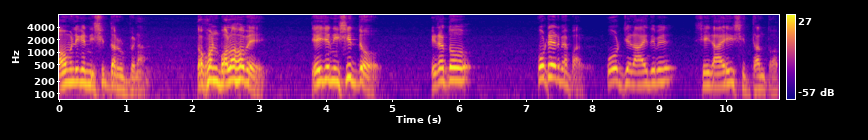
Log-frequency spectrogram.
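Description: A man speaks at a high pitch, his pitch varying in an ordinary way. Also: big swings in loudness. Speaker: political commentator. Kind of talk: opinion monologue.

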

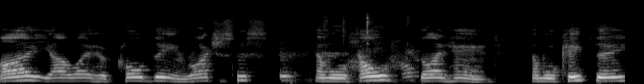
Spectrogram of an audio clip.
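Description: With a dark, mellow tone and ordinary pitch variation, the voice goes at a fairly slow pace against a quiet background. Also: man. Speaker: Bible reader in online meeting. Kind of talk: scripture reading. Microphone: video call.

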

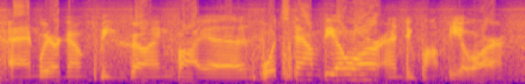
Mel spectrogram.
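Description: Noticeable background noise sits behind the speech. The man's pitch varies in an ordinary way. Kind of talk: radio call to air traffic control. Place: plane. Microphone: headset.

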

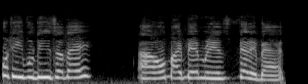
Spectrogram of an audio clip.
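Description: A squeaky, high-pitched put-on character voice rattles along at a fairly quick pace.

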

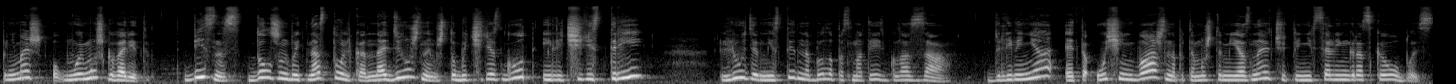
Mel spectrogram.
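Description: At a moderate pace, a woman speaks with lively intonation, a fairly high pitch and a dark, mellow tone. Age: 60s. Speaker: retired entrepreneur and network marketer. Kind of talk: interview. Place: home room. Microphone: lapel.

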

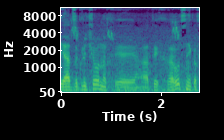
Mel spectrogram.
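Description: Noticeable background noise sits under a dry sound with no echo. The pace is fairly slow, with ordinary pitch variation. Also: man. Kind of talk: investigative report introduction. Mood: serious, measured. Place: waterside. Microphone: phone near.

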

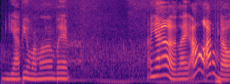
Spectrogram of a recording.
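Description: A woman's voice is heard over noticeable background noise. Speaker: game roleplayer. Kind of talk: in-character game roleplay chat. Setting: online game voice chat.

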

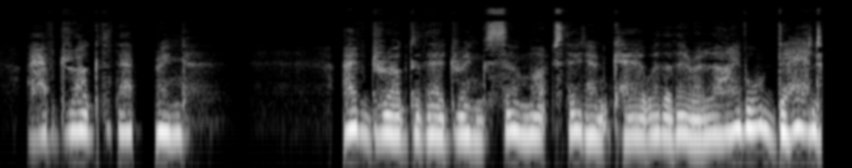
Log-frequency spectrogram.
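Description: In a put-on character voice, a woman speaks at a fairly slow pace and extremely low pitch, her slightly mellow tone carrying a husky, rough edge and fairly even intonation.

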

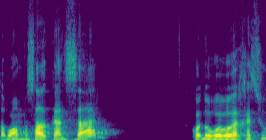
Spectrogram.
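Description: With a quiet background, a man is speaking. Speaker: preacher. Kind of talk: sermon. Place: church. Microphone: podium.

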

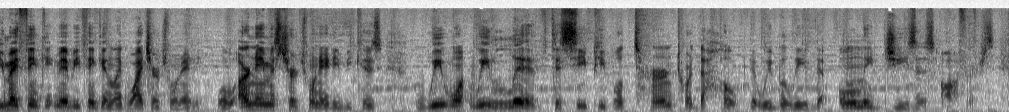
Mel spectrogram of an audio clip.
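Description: A man talks at a moderate pace with hardly any pauses. Faint music plays in the background. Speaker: pastor. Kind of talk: promotional invitation to camera.

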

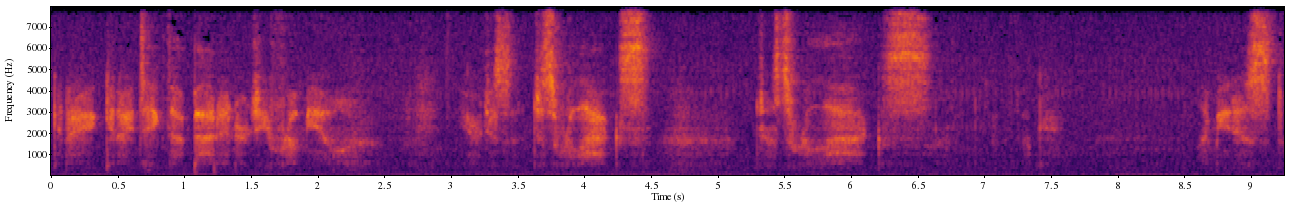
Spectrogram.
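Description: A woman whispers at a fairly slow pace, leaving long, frequent pauses as her loudness swings widely. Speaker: booktuber / ASMR beginner. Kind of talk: ASMR personal attention and book recommendation. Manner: soft, whispered, repetitive, calming. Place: home room.

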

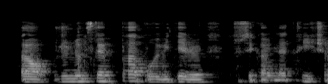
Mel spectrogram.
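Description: This man speaks moderately fast with a medium pitch. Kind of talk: gameplay commentary. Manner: hesitant.

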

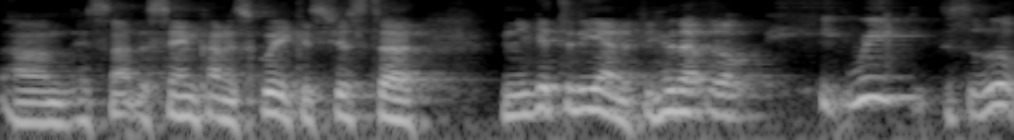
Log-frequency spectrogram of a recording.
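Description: Audible room echo surrounds this man's voice. He sounds somewhat breathy. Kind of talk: tutorial. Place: garage. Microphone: phone near.

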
